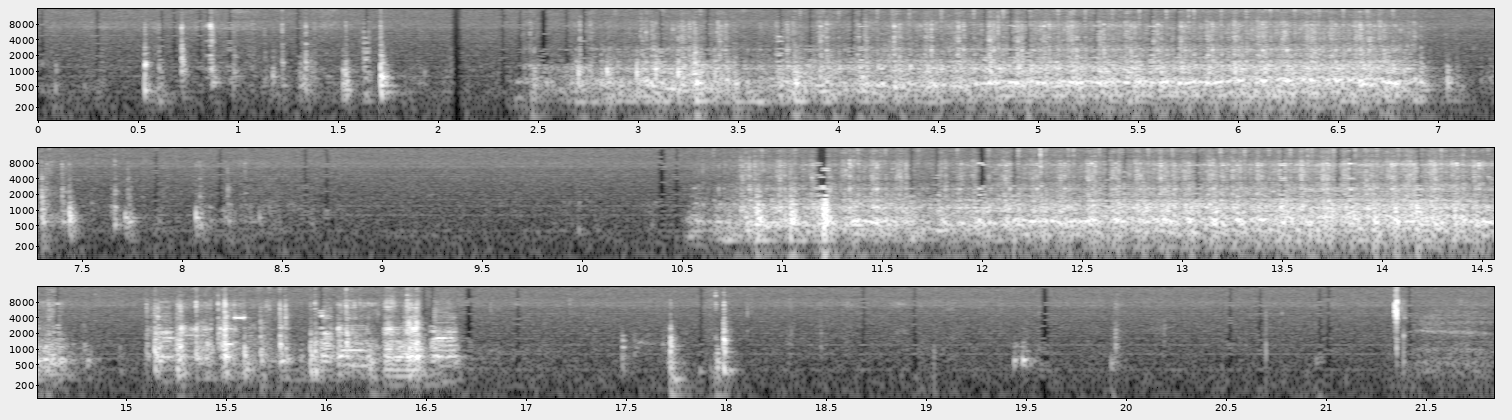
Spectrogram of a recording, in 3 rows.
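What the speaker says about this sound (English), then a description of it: "Now I'm going to put them together, excuse me, nest the center seam allowance, and sew the 1/4 inch seam allowance." Sewing machine stitching a quarter-inch seam on a scrappy quilt block, running in two long steady bursts of about four seconds each with a shorter third run, separated by quiet pauses and light handling ticks.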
